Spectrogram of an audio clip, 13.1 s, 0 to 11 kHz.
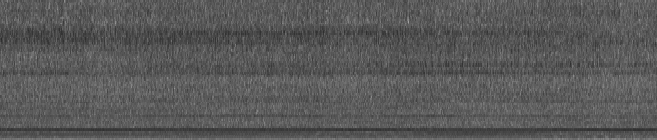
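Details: Stihl BG55 two-stroke leaf blower, formerly no-start, on new C1Q-S68G carburetor replacing one with a torn diaphragm, during carb adjustment: loud steady high-pitched buzz at even speed with no stumbling or surging; new carb running cleanly.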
